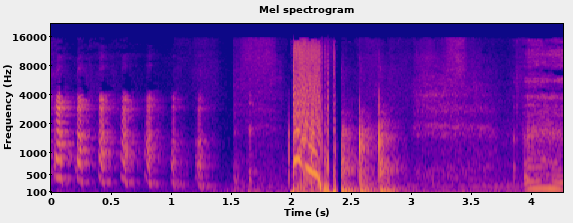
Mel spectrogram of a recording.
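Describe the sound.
Knuckles rap on an apartment door in a quick, even run of seven knocks. Scattered louder noises follow afterward.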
